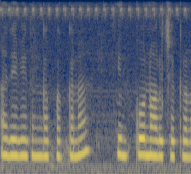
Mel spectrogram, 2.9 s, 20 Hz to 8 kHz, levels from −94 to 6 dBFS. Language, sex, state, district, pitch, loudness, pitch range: Telugu, female, Andhra Pradesh, Chittoor, 235 Hz, -15 LUFS, 230-245 Hz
